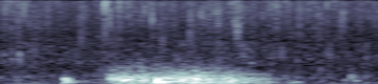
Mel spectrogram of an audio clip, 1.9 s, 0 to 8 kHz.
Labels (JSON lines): {"label": "biophony, growl", "recorder": "SoundTrap 500"}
